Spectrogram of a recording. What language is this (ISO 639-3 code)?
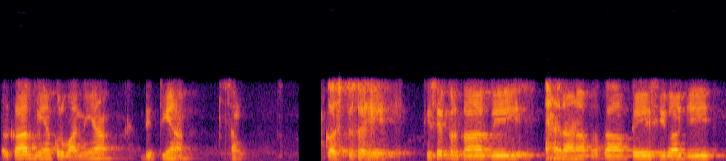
pan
